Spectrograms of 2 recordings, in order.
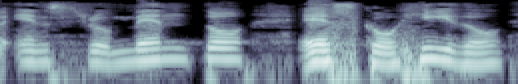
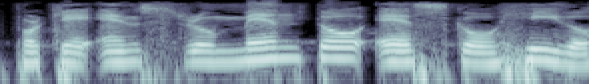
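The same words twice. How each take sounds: First: Instrumento escogido slow and deliberate; stressed phrase. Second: Instrumento escogido slow, each word weighted; stressed phrase. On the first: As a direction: press escogido home. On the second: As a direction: lean hard on instrumento escogido. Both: Shown as a demonstration. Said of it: "subraya eso".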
